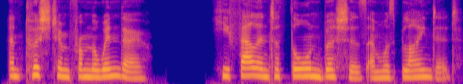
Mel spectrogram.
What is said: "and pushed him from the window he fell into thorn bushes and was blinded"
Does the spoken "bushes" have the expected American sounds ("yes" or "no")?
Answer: yes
